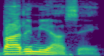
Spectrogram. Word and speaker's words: Bartimaeus: She came over and she said, Badamiase and I would like to come. Bartimaeus, that's his name. That's how they say it, Badamiase.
